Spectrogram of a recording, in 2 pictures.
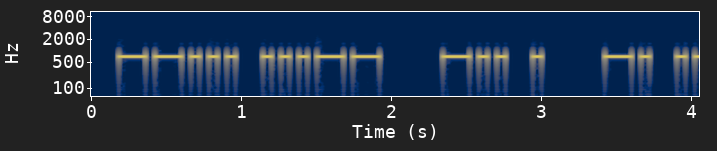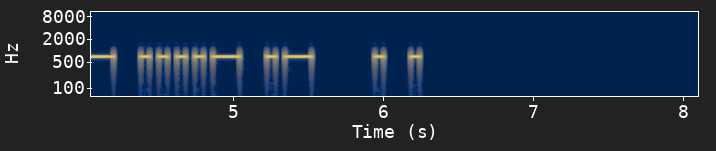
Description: Morse code, heard as a keyed tone, about 18 wpm, 700 Hz. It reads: 73 DE NA4A EE
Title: POTA QSO Practice - 20wpm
